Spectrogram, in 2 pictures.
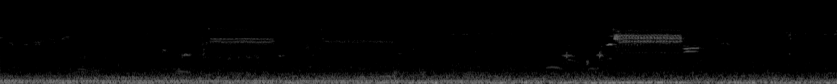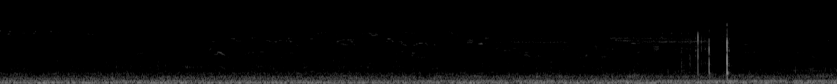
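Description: Birds calling: a few short calls of about half a second each, the loudest about six seconds in, with scattered faint chirps over a steady low rumble. A sharp click comes near the end.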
